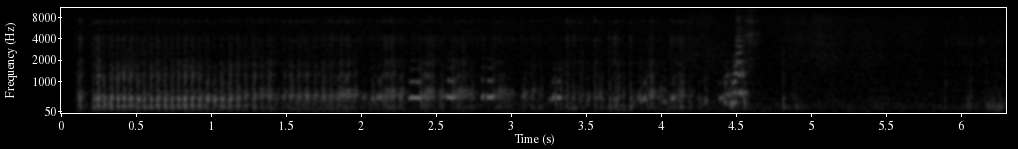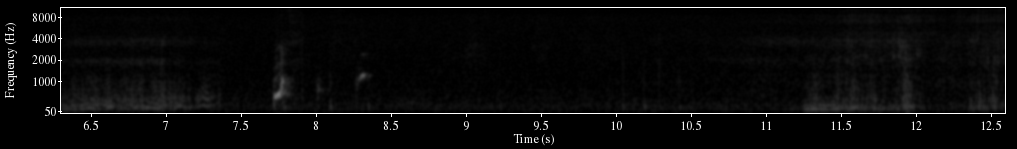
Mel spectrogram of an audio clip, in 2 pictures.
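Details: Black pug asleep, snoring with rough snorting breaths broken by brief squeaky twitching noises while its body jerks, apparently dreaming; snoring with twitching vocalizations in sleep.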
